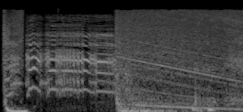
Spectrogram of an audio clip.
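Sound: rooster crowing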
